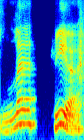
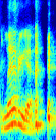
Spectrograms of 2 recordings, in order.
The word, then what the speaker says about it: Leiria: My friend was like, Princess Leia, it's Leiria. I was like, okay. I was like, Leiria.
